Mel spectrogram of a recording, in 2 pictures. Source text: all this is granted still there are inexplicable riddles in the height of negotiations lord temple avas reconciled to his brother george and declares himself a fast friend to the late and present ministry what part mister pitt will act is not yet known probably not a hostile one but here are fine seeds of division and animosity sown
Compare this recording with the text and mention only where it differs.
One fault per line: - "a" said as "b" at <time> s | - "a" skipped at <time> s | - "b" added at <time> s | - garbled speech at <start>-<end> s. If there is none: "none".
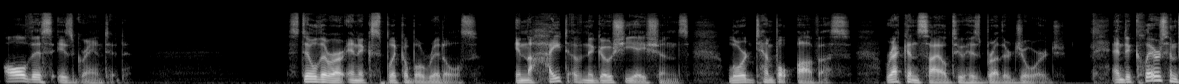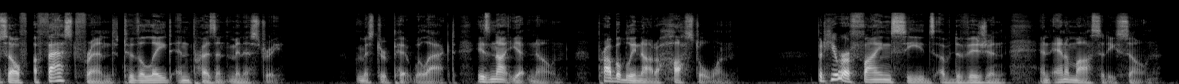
- "what part" skipped at 14.6 s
